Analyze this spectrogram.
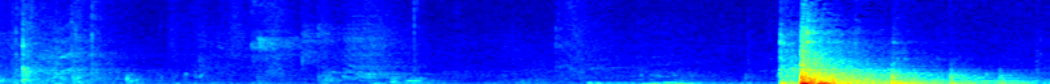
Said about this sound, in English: And it's sort of another big surprise, because you come in up the stairs and you go through these double wooden doors into the community room. Nice. I'll open them for you.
